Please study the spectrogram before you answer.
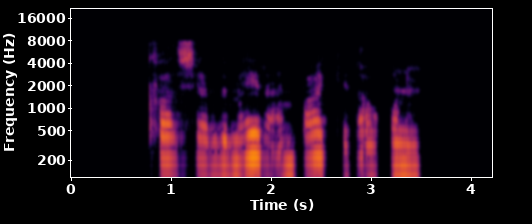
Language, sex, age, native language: Icelandic, female, 40-49, Icelandic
